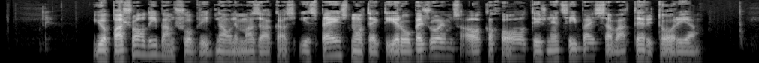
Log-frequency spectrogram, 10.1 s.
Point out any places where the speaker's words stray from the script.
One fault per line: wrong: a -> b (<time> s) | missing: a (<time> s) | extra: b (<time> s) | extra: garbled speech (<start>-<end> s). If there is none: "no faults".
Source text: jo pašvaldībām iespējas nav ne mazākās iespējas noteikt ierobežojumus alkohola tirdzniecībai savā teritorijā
wrong: iespējas -> šobrīd (2.4 s)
